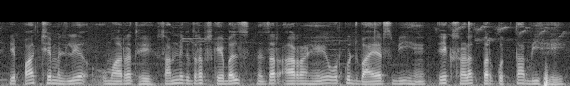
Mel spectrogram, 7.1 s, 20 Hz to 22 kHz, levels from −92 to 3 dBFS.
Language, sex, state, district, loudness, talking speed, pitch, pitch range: Hindi, male, Bihar, Gaya, -21 LUFS, 210 wpm, 135 Hz, 125-150 Hz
